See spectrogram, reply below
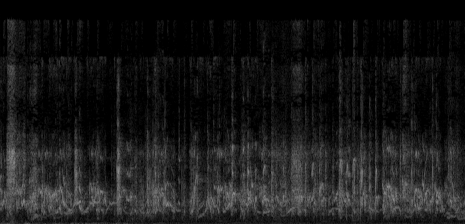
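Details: Budgerigars chirping with joy over fresh food: a dense, continuous chatter of high squawks, twitters and warbles from several birds, with no breaks and no other clear sounds.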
